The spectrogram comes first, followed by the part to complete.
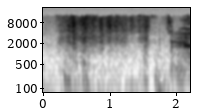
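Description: Near silence: room tone with a few faint, soft rubbing sounds, about half a second in and again near the end.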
